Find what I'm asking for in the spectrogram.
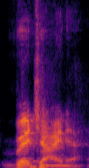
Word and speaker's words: Regina: Make sure Regina.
